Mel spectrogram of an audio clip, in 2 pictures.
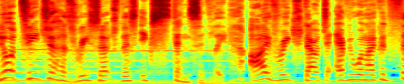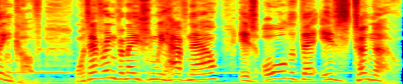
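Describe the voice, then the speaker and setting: Firm, reassuring young man, very bright, high and lively. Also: brisk, faint music behind, full character voice. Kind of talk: video game voice acting.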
